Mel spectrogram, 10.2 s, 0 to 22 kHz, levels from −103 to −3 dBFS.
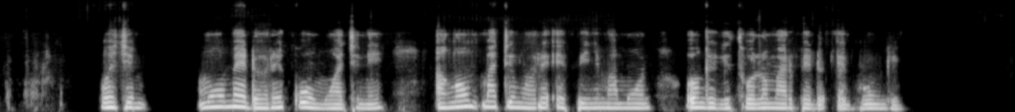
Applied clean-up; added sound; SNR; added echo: neural mask model Resemble Enhance denoiser.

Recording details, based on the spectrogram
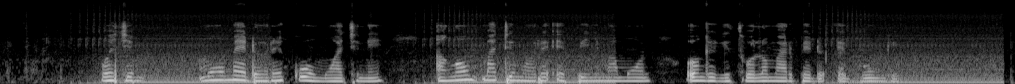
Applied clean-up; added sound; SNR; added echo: none; Engine starting; 10 dB; none.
